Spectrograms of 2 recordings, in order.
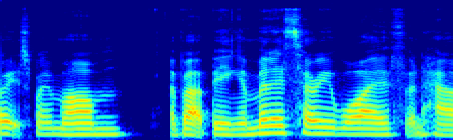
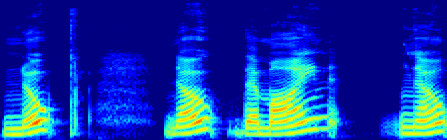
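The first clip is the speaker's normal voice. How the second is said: put-on stubborn, cross, grumpy little toddler voice; 3 semitones higher, 3 dB louder than usual. Retelling gripping the flowers as a toddler while mum coaxes: mock-grumpy toddler refusal. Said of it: "I was getting a bit grumpy".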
